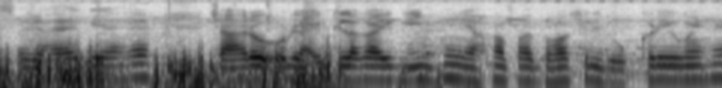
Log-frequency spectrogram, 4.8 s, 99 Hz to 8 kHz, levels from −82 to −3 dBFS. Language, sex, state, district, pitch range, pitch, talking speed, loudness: Hindi, male, Madhya Pradesh, Umaria, 145-155 Hz, 150 Hz, 210 wpm, -18 LUFS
